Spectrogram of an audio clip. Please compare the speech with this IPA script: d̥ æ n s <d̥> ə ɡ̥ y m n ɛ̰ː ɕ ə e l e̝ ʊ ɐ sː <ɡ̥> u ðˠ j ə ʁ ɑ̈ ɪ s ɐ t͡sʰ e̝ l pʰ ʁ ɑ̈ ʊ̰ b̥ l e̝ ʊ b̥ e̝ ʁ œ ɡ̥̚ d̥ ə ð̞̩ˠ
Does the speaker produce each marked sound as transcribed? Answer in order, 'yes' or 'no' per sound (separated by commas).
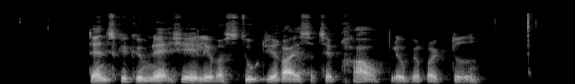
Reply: no, no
